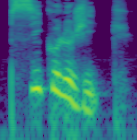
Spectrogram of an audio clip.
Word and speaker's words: psychologique: Okay, so ic, and then Y is pronounced like I, psy, and then it's an exception here because normally we should pronounce it sho, okay, but then we pronounce it ko.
